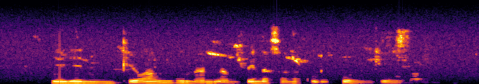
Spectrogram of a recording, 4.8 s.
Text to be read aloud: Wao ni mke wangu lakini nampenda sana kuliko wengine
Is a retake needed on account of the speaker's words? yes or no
yes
